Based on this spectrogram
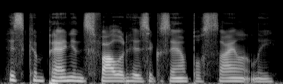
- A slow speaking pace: Yes, slow, 125 wpm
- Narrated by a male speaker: No, female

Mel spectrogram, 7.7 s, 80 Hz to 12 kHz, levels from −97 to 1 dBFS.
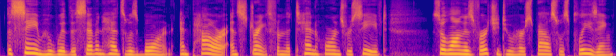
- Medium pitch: No, high, 210 Hz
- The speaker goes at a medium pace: No, fast, 210 wpm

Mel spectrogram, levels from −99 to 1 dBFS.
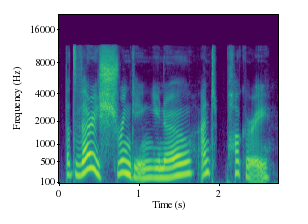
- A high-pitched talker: Yes, high, 230 Hz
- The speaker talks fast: No, average, 155 wpm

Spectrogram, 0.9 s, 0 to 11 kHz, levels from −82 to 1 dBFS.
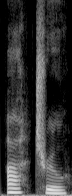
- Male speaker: No, female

